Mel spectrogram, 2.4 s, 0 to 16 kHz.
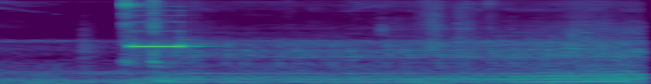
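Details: Panasonic NN-ST352WRUN microwave, found discarded, with burning smell and strange noise, fuse tested good: one panel beep, then a steady mains hum as the transformer energises; high voltage present, works normally, magnetron still to test.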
